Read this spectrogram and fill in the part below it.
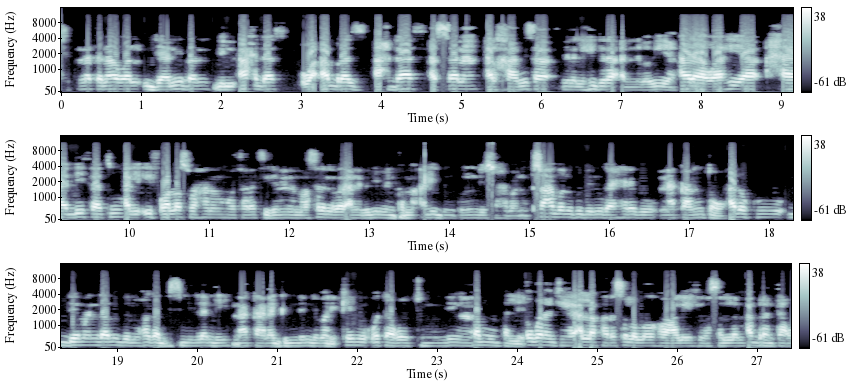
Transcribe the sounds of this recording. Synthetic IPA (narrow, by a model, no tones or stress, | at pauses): natanawald͡ʒanibanːinʔaħdaθ | waʔabɾazaħdaθasːanaalxaːmisaminalɦid͡ʒɾaʔanːabawijahadawaɦijahadiθatualʔifalːasubɦaːnawatalatiɡananamaɣsadanːabawia̰nːabawiminkamːa̰ʔa̰liduŋkunindisahabanusahabanukubenuɡaɦeɾeɡunakanũtɔɡɔadɔkudɛmãndanubenũkakabisimĩlãdinakalaɡimidẽndɔbaɾḭkenĩʔotaɡotũŋũndẽŋkakamũpalːeoɡanãtɛɛʔalːafaɾasɔlːalːaɦualeɦiwasalːamabiɾãntao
